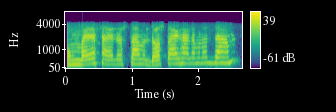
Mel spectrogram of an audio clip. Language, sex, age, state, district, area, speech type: Assamese, female, 60+, Assam, Golaghat, urban, conversation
